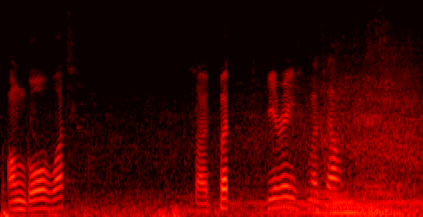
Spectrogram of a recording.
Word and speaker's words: Angkor Wat: K's in Cambodia, you pronounce it with a G sound. That's why it's called Angkor Wat, not Angkor Wat. It's Angkor Wat.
